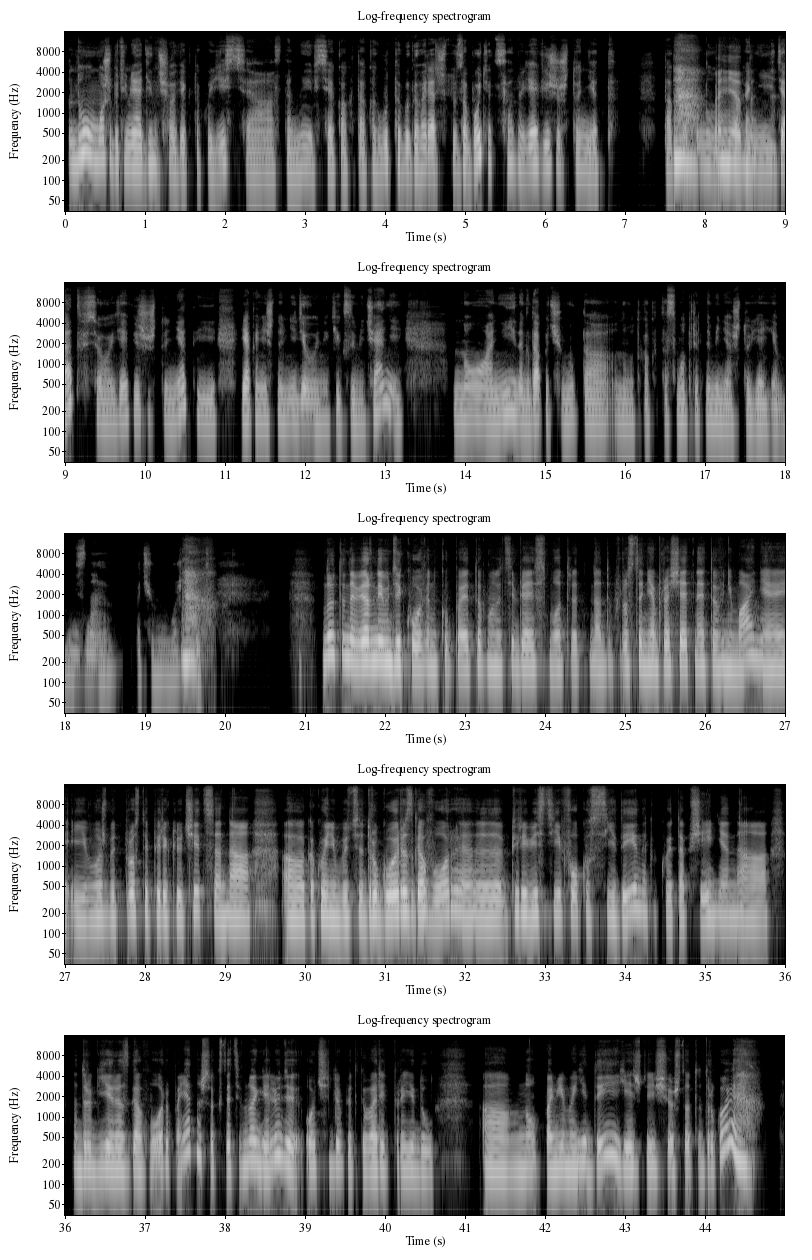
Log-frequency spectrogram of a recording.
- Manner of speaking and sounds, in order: chuckle; laughing while speaking: "Понятно"; chuckle; tapping; laughing while speaking: "другое"
- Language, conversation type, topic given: Russian, advice, Как справляться с социальным давлением за столом и не нарушать диету?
